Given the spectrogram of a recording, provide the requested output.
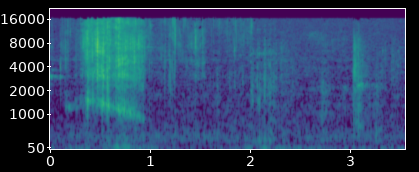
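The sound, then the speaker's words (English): A loud crunchy bite into a crispy fried chicken sandwich with buttermilk-marinated chicken, pickles and lettuce, followed by a few seconds of quieter crackly chewing with soft crunches. No one speaks. “It is so crispy. You get the tang from the buttermilk pickle flavor and the crunch from the pickles and the lettuce.”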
